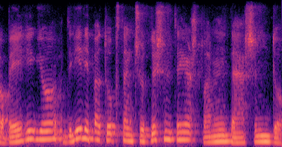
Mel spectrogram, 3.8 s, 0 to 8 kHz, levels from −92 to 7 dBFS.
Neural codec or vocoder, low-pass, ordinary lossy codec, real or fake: codec, 24 kHz, 0.9 kbps, WavTokenizer, medium speech release version 1; 7.2 kHz; Opus, 32 kbps; fake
